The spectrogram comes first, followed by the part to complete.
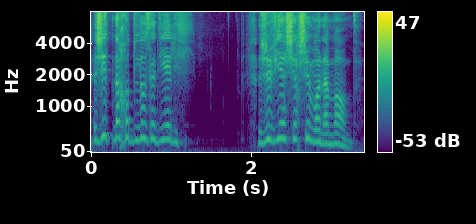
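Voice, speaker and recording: A man's voice: very high voice, expressive, normal speed. A woman voicing a simple-minded, stubborn young man in a told folk tale, pleading and insistent.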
